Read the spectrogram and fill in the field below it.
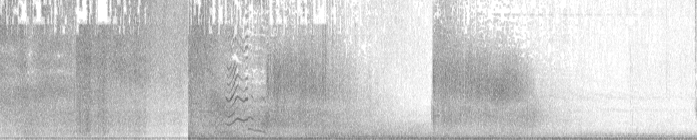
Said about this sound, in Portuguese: Que explosão foi essa? É a Bugdama do Capitão Bug, só pode!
